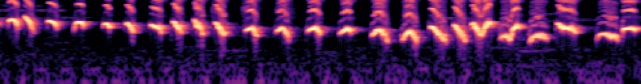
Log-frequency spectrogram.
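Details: White-rumped shama, a captive 'gacor' songbird used as a lure to provoke other shamas into singing, delivering a rapid, loud run of varied whistled and chattering notes, about five per second, with frequent sharp upward sweeps and dense overtones.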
